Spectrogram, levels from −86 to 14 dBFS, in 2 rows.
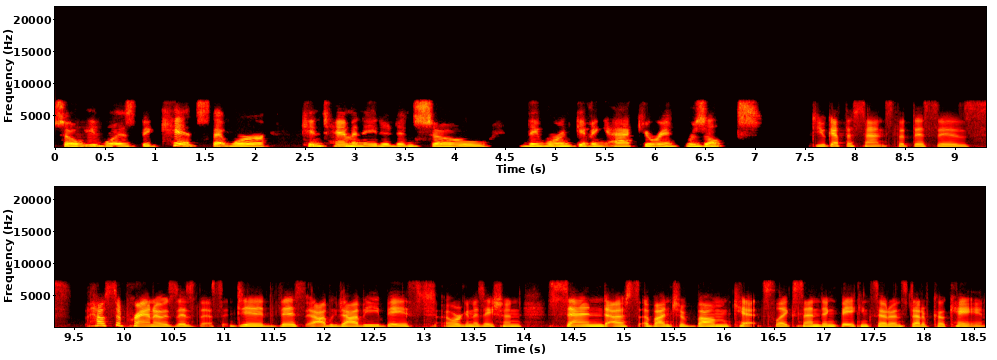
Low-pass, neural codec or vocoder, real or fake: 7.2 kHz; none; real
